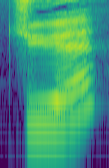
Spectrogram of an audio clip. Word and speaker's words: jue: que que que que Another syllable with this rhyme is jue That's a J, a U, and an E.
